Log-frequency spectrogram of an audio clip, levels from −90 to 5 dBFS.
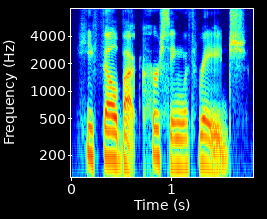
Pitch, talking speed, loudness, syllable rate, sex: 170 Hz, 195 wpm, -17 LUFS, 4.2 syllables/s, female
